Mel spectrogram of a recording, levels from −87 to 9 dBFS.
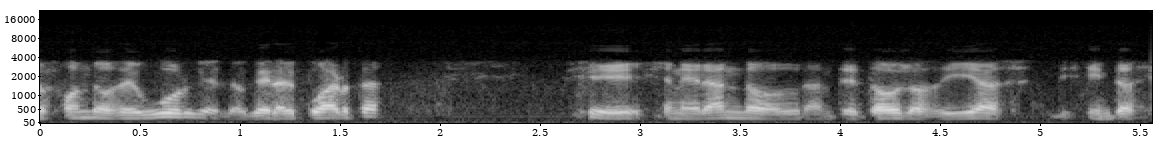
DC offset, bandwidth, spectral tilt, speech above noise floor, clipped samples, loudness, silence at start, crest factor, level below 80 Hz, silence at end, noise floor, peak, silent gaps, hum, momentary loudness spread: under 0.1%; 5.2 kHz; -6.5 dB/octave; 35 dB; under 0.1%; -15 LUFS; 0 s; 16 dB; -62 dBFS; 0.05 s; -50 dBFS; 0 dBFS; none; none; 7 LU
